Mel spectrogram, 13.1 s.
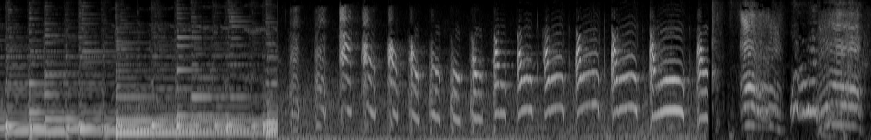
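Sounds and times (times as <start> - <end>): puppy yipping and howling: 4.4 - 10.7.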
